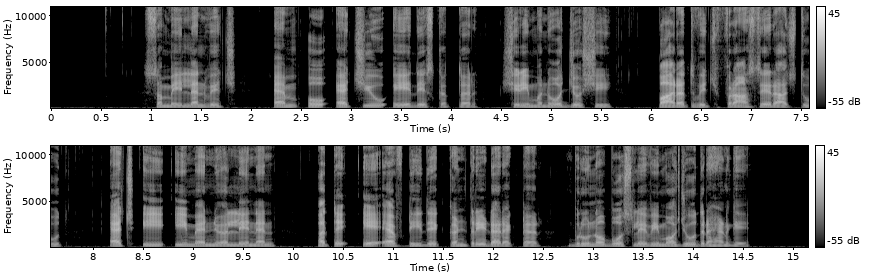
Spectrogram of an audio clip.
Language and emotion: Punjabi, neutral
